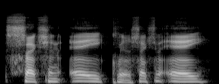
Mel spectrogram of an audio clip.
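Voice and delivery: slow, forceful mock radio report; walkie-talkie voice. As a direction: bark it like security over a walkie-talkie. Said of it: "another walkie-talkie going".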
